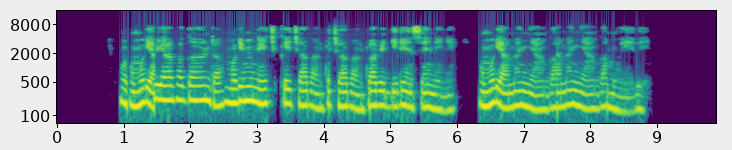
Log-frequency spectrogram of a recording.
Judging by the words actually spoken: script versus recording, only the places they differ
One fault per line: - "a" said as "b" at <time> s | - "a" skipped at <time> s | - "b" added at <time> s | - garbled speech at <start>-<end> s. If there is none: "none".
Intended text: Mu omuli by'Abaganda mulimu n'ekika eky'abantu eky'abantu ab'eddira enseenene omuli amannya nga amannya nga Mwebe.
none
